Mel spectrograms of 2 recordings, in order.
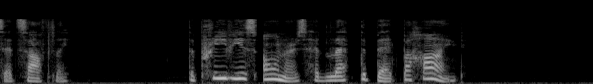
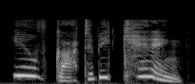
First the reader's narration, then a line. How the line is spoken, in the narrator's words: Andrea exclaimed from the doorway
